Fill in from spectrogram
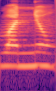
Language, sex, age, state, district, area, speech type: Sindhi, female, 18-30, Maharashtra, Thane, urban, read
